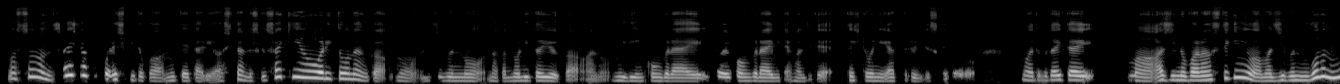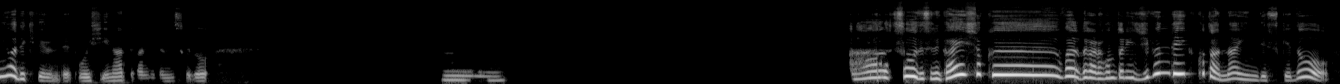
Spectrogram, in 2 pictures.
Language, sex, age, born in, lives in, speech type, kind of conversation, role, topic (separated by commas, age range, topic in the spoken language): Japanese, female, 20-24, Japan, Japan, conversation, advice, user, 食費を節約しながら健康的に食べるには、どうすればいいですか？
